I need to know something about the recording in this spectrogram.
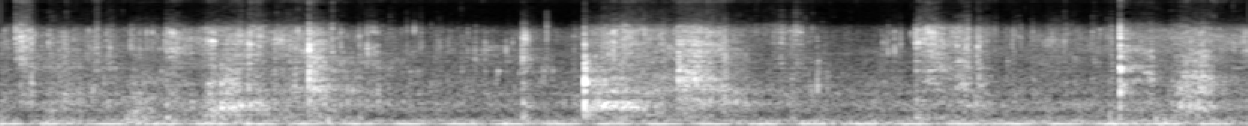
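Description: A metal spoon scrapes and stirs in a pot.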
